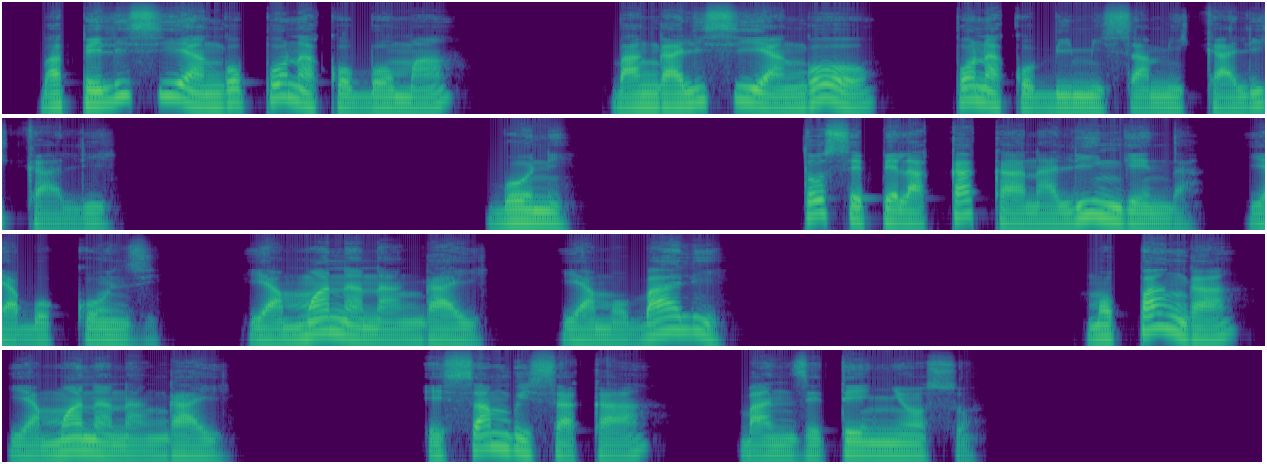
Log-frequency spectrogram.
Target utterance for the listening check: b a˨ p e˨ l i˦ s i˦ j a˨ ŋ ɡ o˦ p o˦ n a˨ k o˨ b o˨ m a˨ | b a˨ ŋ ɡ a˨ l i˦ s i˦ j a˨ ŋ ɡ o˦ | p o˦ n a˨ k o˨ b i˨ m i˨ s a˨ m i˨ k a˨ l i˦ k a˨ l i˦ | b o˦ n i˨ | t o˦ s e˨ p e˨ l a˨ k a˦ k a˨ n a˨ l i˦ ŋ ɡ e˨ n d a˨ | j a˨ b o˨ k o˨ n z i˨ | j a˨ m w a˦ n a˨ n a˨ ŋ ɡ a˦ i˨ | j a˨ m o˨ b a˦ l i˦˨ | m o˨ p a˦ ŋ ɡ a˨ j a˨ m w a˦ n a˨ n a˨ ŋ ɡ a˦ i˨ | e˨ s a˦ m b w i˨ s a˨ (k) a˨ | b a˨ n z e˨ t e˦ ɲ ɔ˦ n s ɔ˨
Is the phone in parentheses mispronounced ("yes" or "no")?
no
